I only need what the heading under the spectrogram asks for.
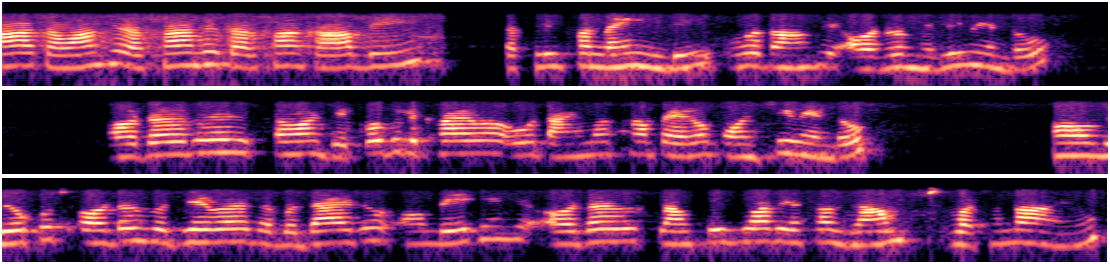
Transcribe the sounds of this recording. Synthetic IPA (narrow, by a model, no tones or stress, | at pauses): ɦaːt̪ɐʋ̤ãkʰeːɐsãd͡ʑet̪ɐɾfãkãbɪ | t̪ɐkliːfnɐɦĩɦĩːn̆d̪iʊɦot̪ɐʋ̤ãkʰeːɔːɾɖəɾmɪliʋẽːn̆d̪o | ɔːɾɖəɾt̪ɐʋ̤ãd͡ʑeːkobɪlɪkʰaːjoaaʊɦoʈaːɪməkʰãpɐɦɪɾopɐɦʊ̃t͡ɕiʋẽːn̆d̪o | ɛ̃ːɓijokʊd͡ʑʱʊɔːɾɖəɾɦʊd͡ʑeʋɐt̪ɐɓʊd̪ʱaːɪd͡ʑoʔɛ̃ːɓeːkɐ̃ɪ̃kʰeʔɔːɾɖəɾklaːsɪzlãbɪɐsãɡzaːmʋɐʈʰə̃nd̪aːɦijũ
